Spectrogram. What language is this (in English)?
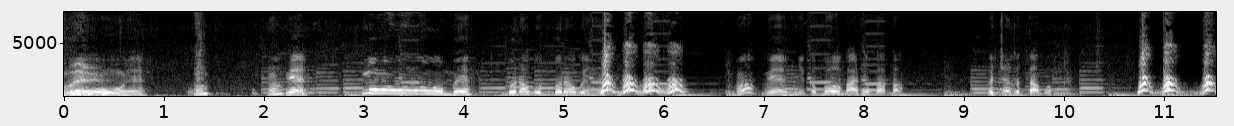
Korean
